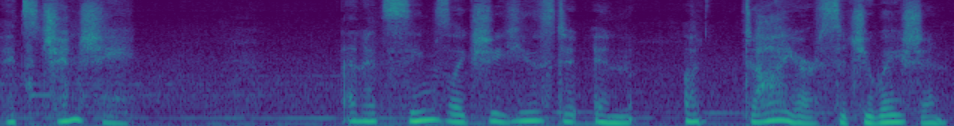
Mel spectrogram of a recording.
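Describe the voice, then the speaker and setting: A woman voicing a composed, knowledgeable young guide in a fantasy video game, speaking in a measured, formal, thoughtful way. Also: medium pitch, slight background noise, lightly acted. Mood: calm, resolute. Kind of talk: scripted video game voice acting.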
